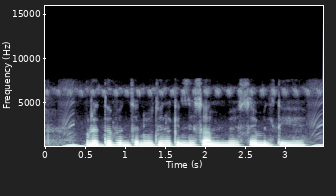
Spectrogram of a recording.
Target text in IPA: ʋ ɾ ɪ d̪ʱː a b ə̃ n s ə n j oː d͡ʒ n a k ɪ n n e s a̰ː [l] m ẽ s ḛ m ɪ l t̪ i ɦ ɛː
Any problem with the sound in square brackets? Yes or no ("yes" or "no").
no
